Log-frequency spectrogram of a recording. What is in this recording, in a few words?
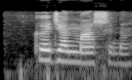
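"кӧдзан машина", Komi-Zyrian, female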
